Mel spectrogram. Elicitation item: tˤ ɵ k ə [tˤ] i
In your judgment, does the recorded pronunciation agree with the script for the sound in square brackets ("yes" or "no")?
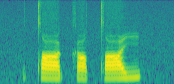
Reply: yes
